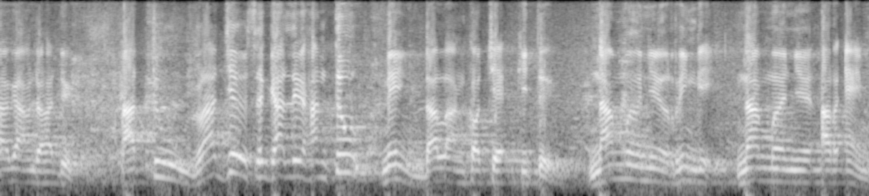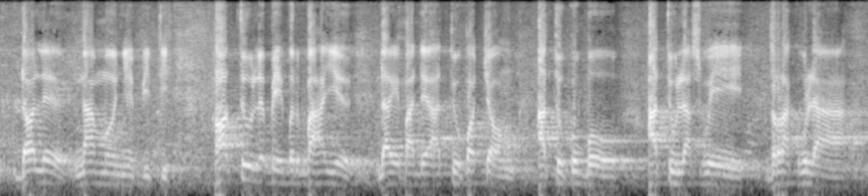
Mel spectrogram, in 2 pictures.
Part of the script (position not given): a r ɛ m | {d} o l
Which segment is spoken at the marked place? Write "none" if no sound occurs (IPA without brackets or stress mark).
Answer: d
